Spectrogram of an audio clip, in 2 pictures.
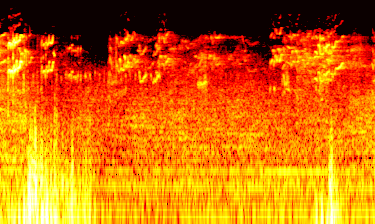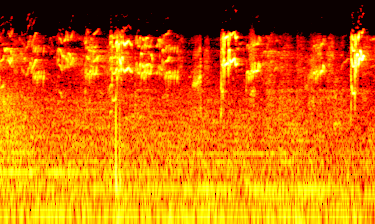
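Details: Rainbow lorikeets on a wall twitter softly in a thin, scratchy murmur, broken by occasional sharper shrieks standing out toward the end, with low thumps early on.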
